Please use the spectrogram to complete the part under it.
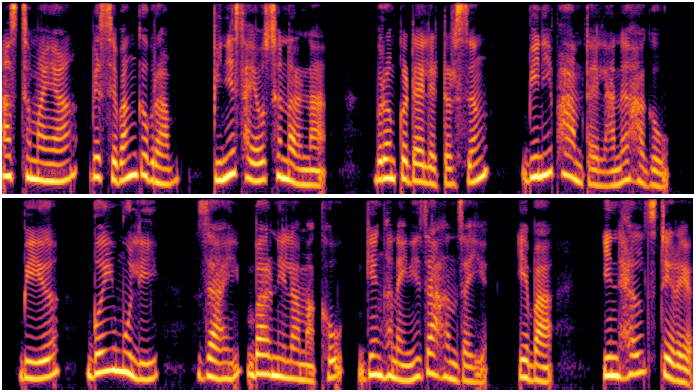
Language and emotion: Bodo, neutral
